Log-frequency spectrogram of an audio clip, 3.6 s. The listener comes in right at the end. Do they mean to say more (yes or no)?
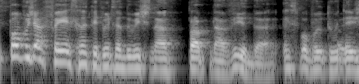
no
